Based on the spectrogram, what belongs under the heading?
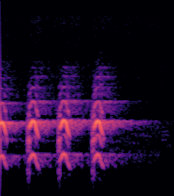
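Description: A Steller's sea eagle gives four hoarse, honking barks about a third of a second apart, each slightly falling, in a quiet setting.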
